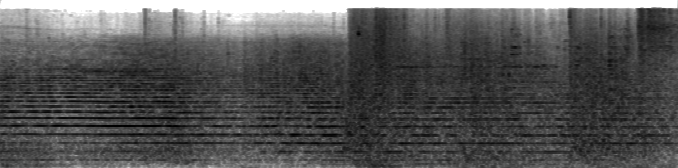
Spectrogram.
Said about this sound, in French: le camion sort de la route et percute la cabine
